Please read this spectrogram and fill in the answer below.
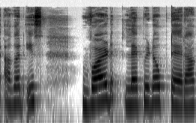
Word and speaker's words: Lepidoptera: जो order लेपिडोप्टेरा है, अगर इस वर्ड लेपिडोप्टेरा को हम ब्रेक डाउन करें तो ये वर्ड एक्चुअल में 2 वर्ड से मिलके बना है। एक तो है लेपिडो और दूसरा है टेरा। पी साइलेंट है।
